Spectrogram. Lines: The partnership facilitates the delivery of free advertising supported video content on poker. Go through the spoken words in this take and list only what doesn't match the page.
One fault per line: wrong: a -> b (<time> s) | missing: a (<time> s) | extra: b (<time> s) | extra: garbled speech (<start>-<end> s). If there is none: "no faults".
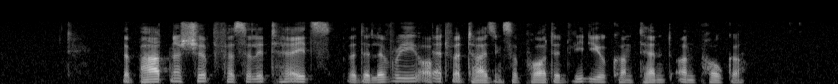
missing: free (4.3 s)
